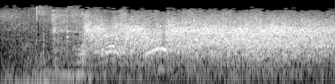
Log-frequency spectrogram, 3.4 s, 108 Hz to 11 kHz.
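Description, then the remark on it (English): A large audience bursts into thunderous applause at the end of a university lecture. The applause swells within the first second and continues loud and steady: dense clapping with a few faint voices mixed underneath. “And when the lecture ended, usually 5 or 10 minutes after the bell had rung, you heard something you rarely hear after a university lecture: thunderous applause.”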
